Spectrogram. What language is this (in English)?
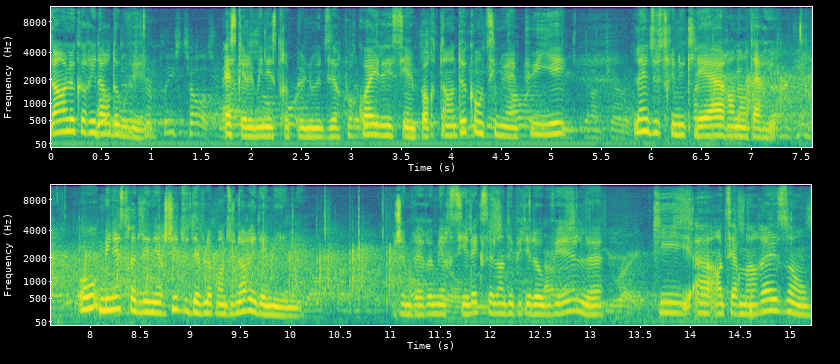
French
